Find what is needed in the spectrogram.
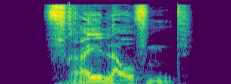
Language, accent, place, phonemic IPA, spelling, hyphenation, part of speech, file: German, Germany, Berlin, /ˈfʁaɪ̯ˌlaʊ̯fn̩t/, freilaufend, frei‧lau‧fend, adjective, De-freilaufend.ogg
- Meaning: alternative form of frei laufend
